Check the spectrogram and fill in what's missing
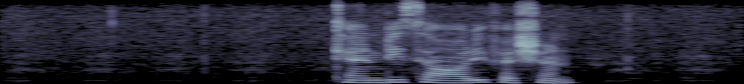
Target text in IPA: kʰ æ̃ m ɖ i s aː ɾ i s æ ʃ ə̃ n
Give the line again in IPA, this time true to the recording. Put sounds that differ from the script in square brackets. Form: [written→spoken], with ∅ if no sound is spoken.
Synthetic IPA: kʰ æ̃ [m→ɳ] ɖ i s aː ɾ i [s→f] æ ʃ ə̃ n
